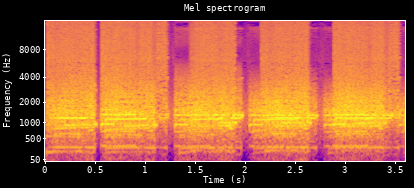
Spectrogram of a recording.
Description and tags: three-one
folded looped pitched up and down
bass, drums, old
